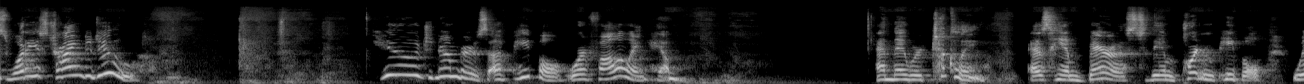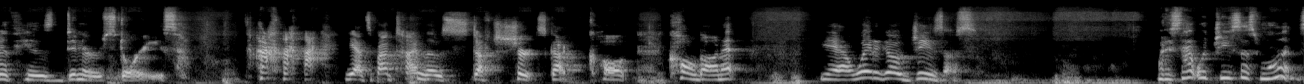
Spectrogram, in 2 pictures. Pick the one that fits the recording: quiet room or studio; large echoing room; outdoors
large echoing room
